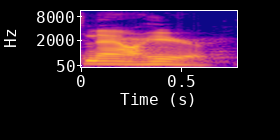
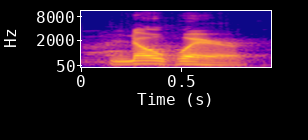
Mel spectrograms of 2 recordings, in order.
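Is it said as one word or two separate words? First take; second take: two words; one word. First: It is split into two separate words. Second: It is run together as one word. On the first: The opportunity is present at this moment. The speaker calls it right. "It's now here" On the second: The opportunity is absent. The speaker calls it wrong. "It's not that other word. Nowhere"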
